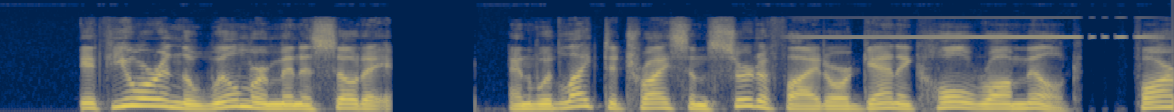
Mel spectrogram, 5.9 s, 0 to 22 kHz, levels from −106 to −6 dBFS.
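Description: From 1.95 to 2.40 s the speech fades out within about 20 ms and goes silent until just before "and would like to". This is a digital broadcast dropout. The receiver lost roughly 0.42 s of corrupted frames and muted rather than play them.

From 3.88 s, right after "like to try some", a thin, steady whistle at 5.6 kHz sits well below the speech, swelling and fading slowly in level, through to the end. This feedback whistle likely comes from a loudspeaker-to-microphone loop held just short of runaway.

Between 5.40 and 5.70 s, the dropout returns as several brief holes rather than one gap. About 128 ms of sound is missing in total, the longest hole lasting about 32 ms, each with the same quick fade.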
